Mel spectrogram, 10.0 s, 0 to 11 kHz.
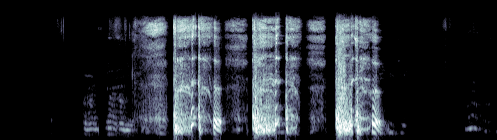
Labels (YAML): expert_labels:
- quality: ok
  cough_type: dry
  dyspnea: false
  wheezing: false
  stridor: false
  choking: false
  congestion: false
  nothing: true
  diagnosis: COVID-19
  severity: unknown
age: 37
gender: male
respiratory_condition: false
fever_muscle_pain: false
status: COVID-19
